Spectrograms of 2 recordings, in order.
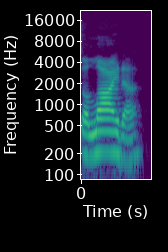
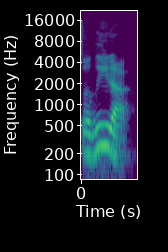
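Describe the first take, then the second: First: The name is pronounced not the Spanish way. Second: The name is pronounced the Spanish way. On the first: The speaker calls it right. "but it's Salida" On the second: The speaker calls it wrong. "in Spanish, you'd think it was Salida"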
